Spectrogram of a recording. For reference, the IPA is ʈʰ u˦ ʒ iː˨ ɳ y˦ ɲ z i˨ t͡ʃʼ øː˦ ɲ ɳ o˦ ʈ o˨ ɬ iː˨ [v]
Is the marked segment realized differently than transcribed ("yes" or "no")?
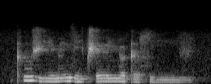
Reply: no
